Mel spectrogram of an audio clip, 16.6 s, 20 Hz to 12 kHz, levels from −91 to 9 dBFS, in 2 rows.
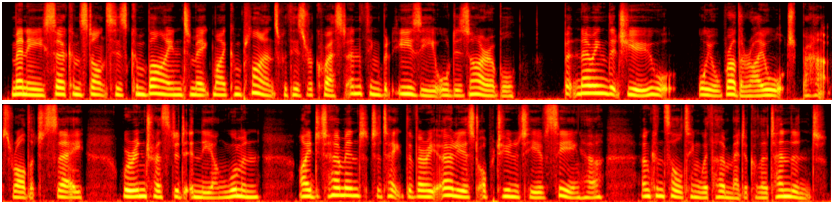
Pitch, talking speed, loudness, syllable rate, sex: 205 Hz, 175 wpm, -18 LUFS, 6.2 syllables/s, female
